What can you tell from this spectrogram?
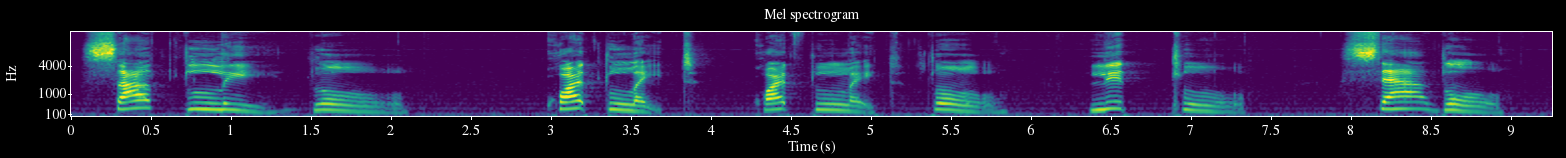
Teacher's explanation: we simply lower the sides of the tongue to release the compressed air that rather than raising and lowering the blade of the tongue · you see that the air escapes through the sides because you're preparing your organs to pronounce the lateral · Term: lateral release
